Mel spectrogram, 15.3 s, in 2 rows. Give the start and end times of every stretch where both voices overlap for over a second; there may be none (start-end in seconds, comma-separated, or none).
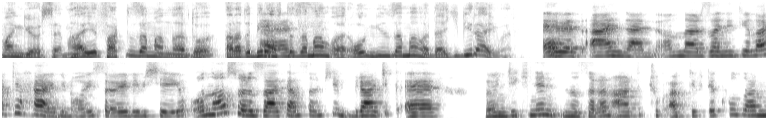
none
